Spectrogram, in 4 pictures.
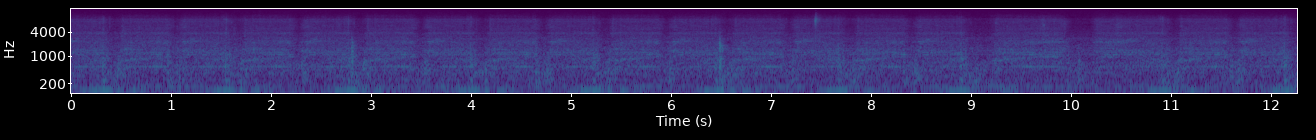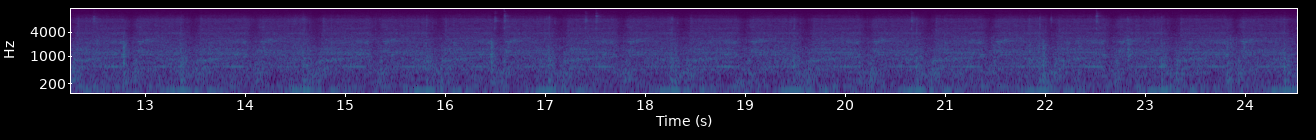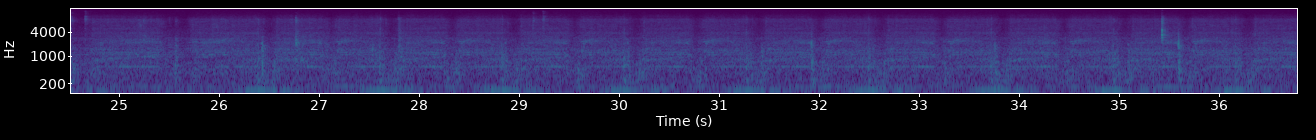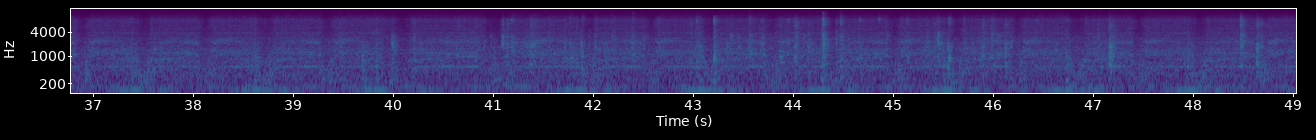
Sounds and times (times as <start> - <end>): Printer: 0.0 - 49.0.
